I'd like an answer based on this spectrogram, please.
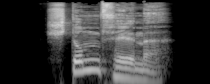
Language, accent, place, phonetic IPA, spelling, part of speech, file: German, Germany, Berlin, [ˈʃtʊmˌfɪlmə], Stummfilme, noun, De-Stummfilme.ogg
- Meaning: nominative/accusative/genitive plural of Stummfilm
